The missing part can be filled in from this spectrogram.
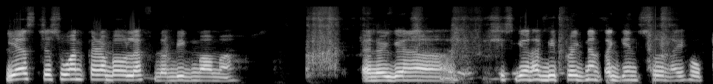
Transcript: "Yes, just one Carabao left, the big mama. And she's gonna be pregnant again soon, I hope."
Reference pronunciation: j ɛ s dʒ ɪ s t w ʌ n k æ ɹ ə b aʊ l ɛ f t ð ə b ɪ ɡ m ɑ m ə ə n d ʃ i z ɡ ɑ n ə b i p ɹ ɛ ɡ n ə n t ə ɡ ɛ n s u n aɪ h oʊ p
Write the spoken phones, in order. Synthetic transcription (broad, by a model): j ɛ s dʒ ɪ s t w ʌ n k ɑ ɹ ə b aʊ l ɛ f t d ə b ɪ ɡ m ɑ m ə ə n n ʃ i s ɡ ɑ n ə b i p ɹ ɛ ɡ n ə n t ə ɡ ɛ n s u n aɪ h oʊ p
